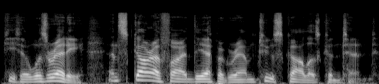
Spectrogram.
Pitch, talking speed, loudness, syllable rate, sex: 125 Hz, 160 wpm, -17 LUFS, 5.4 syllables/s, male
